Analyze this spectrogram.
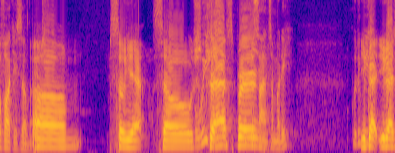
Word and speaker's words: Strasburg: Your Yankees have scheduled meetings with Cole and Strasburger?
